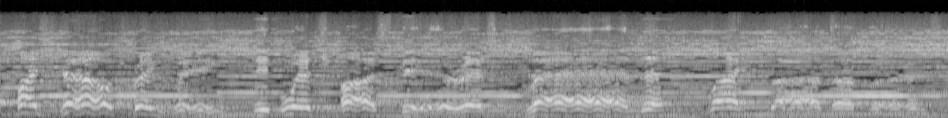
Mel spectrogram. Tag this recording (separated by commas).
Music, Male singing, Synthetic singing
